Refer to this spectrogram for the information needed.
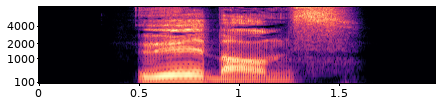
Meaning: genitive of Ölbaum
- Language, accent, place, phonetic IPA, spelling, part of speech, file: German, Germany, Berlin, [ˈøːlˌbaʊ̯ms], Ölbaums, noun, De-Ölbaums.ogg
